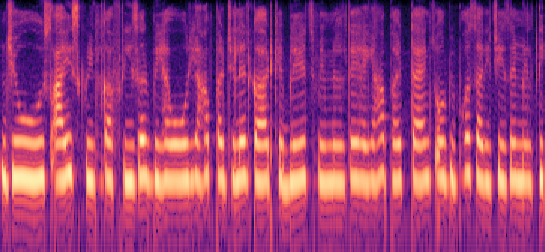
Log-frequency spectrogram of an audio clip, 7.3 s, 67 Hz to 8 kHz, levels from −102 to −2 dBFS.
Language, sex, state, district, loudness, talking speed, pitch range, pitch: Hindi, female, Bihar, Patna, -14 LUFS, 215 wpm, 260-275 Hz, 265 Hz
